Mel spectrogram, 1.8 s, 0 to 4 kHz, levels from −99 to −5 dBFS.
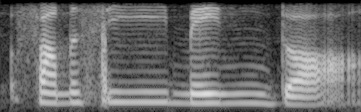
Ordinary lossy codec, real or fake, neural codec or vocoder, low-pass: none; real; none; 3.6 kHz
